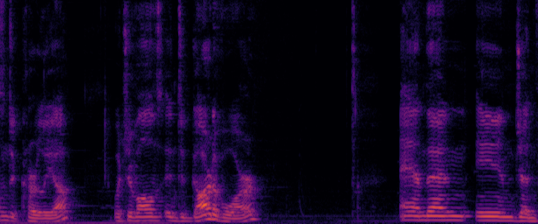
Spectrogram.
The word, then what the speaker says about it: Gardevoir: It sounds phonetically like it'd be Gardevoir, but it is Gardevoir.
